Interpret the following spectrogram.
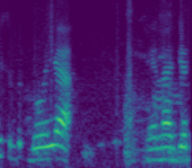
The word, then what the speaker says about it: Doea: gini, Doya itu U-nya pakai U, ejaan lama OE. Doa. Ya, harusnya DUA. SMP 2 kan DUA, nah U-nya pakai ejaan lama OE, jadi DOEA dibacanya, digabung jadi Doya gitu.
